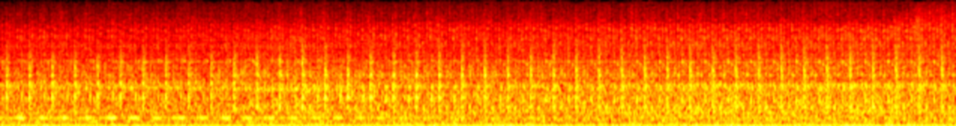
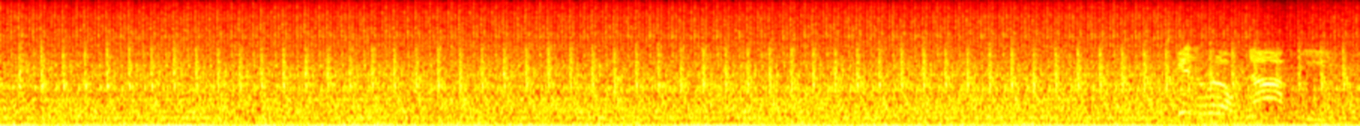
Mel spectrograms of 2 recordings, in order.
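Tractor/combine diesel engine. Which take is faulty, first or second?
second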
